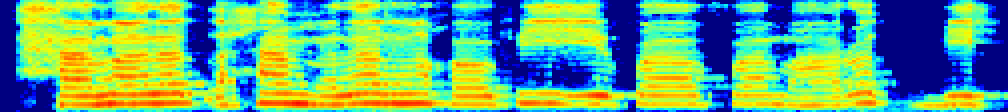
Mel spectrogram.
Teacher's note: Khafifan itu dengungkan, nun ketemu fa, dengungkan Bu.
